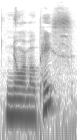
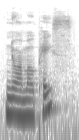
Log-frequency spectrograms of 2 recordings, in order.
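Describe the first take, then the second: Both takes have the same delivery.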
